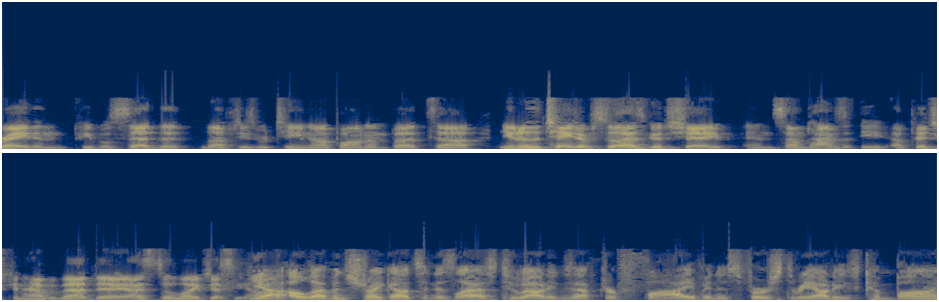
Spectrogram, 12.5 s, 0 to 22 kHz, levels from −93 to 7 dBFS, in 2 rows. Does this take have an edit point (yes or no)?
yes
